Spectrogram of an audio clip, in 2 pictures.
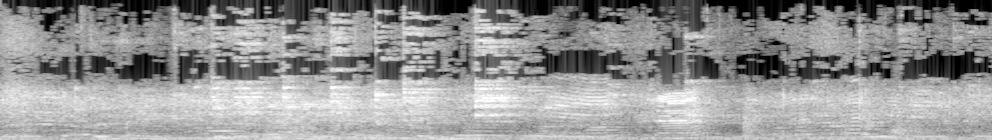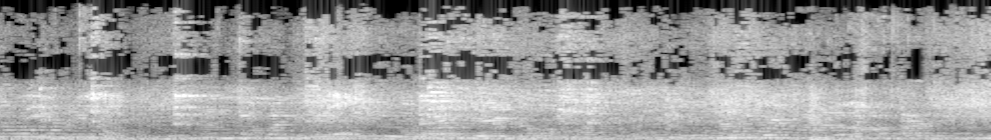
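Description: A crowd of people chatters all around.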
